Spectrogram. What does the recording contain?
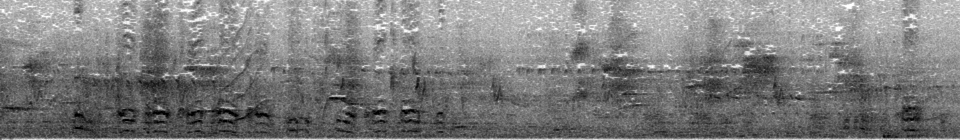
saz racket tailed roller
Calls from a Racket-tailed Roller, with grackles and lorikeets in the background.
